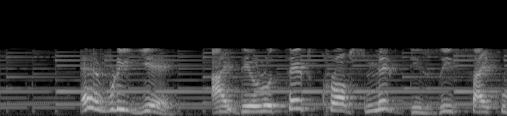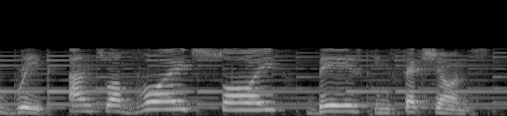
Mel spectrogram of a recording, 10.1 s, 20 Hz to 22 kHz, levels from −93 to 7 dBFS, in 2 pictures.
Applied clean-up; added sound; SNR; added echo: none; Acoustic guitar; 16 dB; none.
